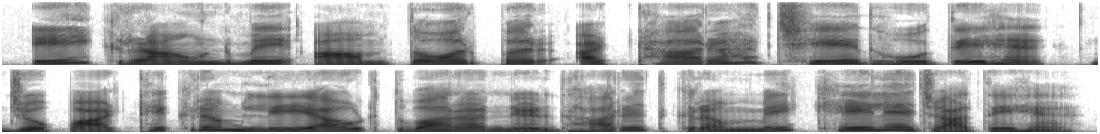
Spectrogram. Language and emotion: Hindi, neutral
